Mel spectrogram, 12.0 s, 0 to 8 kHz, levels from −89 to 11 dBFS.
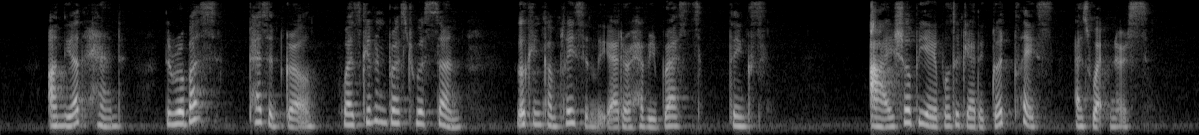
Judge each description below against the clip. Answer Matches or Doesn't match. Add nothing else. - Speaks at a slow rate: Doesn't match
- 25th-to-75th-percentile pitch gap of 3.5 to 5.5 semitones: Matches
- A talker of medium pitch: Doesn't match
